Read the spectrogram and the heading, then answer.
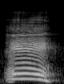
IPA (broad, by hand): eː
